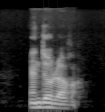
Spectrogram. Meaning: painless
- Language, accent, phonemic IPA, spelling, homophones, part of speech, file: French, France, /ɛ̃.dɔ.lɔʁ/, indolore, indolores, adjective, LL-Q150 (fra)-indolore.wav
